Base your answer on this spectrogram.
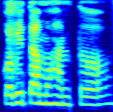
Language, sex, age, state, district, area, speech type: Odia, female, 18-30, Odisha, Mayurbhanj, rural, spontaneous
